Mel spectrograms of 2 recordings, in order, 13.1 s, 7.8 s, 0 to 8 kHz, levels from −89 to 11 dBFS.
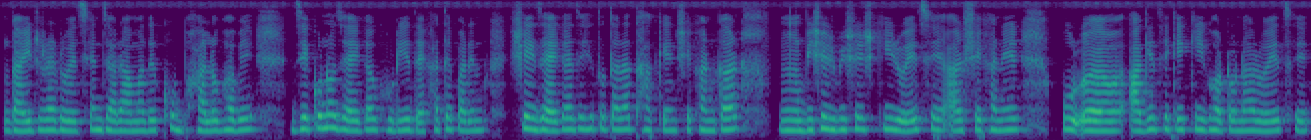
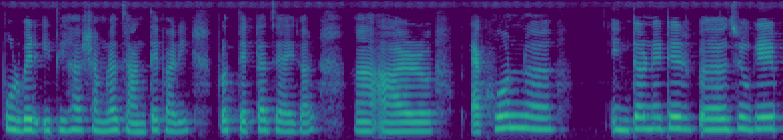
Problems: constant background noise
